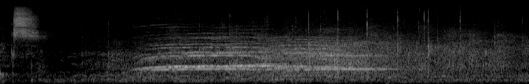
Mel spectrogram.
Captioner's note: audience cheers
